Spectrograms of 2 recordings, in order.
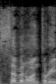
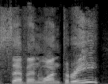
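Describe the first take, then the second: First: The number is said at normal speed. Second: The number is said slowly.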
